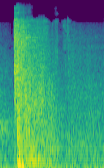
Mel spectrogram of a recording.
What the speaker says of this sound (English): I'm taking heavy fire!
